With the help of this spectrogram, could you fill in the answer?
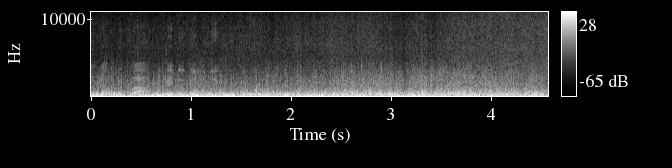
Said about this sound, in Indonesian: Angin sekarang berubah jadi dingin, tapi bukan dingin yang menyakitkan, lebih kayak pelukan angin laut gitu.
